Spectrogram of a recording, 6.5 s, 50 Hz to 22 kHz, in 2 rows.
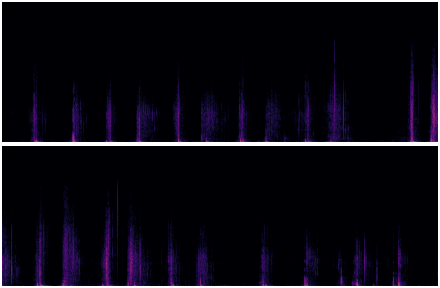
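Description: Fingertips tap both white silicone ears of a black binaural microphone. About 25 soft, short, dull thumps come at an uneven pace, heavy in the low end with a faint bright crackle on each touch.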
